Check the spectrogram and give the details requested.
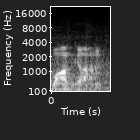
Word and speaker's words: Wangan: you want to pronounce i'm pretty sure it's supposed to be pronounced wong gong oh my god are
